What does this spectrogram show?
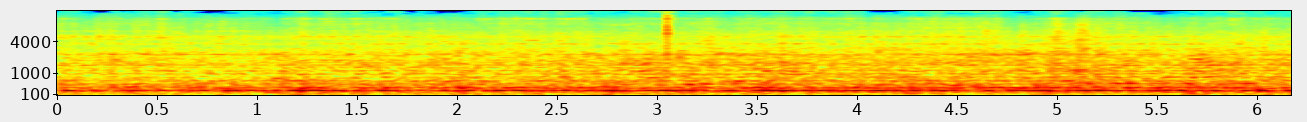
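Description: Passenger train hauled by an SP42 diesel locomotive running along the track, heard from an open window: a steady low drone over wind and wheel-on-rail noise, with a single click about three seconds in.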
